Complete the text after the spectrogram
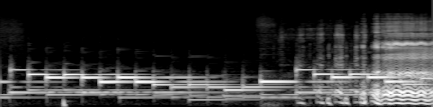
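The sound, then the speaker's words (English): An ice cream truck jingle plays from the outside of a car: a bright, tinkly electronic melody of evenly paced notes that ends in warbling, wavering tones, with no talking. “Like, for instance, the dreamy blue-eyed brother, his daughter made his car the ice cream truck when she was getting dropped off at school. So here's the ice cream truck.”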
